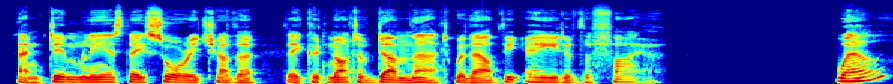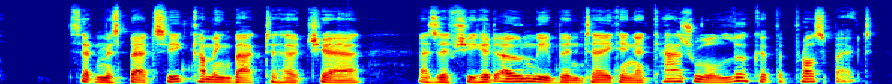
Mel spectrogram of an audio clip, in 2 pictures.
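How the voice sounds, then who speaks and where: A man narrating a Victorian novel in an expressive literary style, measured and articulate, as a storyteller would. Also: lowish voice. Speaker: audiobook narrator.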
